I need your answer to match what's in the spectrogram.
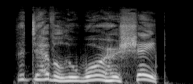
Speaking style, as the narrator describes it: panted Valerius

